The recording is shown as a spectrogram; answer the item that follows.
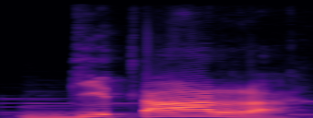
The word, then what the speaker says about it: guitarra: Guitarra. It's not guitarra, even though there's a U there. There's no diaresis. So it's only guitarra.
